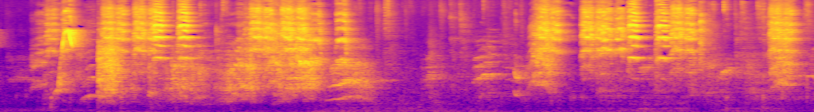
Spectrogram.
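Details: A male Congo African grey parrot, venting hormonal anger and aggression at a cereal box, gives harsh, raspy squawks and growling screeches in uneven bursts about every second, with brief quiet gaps between them.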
